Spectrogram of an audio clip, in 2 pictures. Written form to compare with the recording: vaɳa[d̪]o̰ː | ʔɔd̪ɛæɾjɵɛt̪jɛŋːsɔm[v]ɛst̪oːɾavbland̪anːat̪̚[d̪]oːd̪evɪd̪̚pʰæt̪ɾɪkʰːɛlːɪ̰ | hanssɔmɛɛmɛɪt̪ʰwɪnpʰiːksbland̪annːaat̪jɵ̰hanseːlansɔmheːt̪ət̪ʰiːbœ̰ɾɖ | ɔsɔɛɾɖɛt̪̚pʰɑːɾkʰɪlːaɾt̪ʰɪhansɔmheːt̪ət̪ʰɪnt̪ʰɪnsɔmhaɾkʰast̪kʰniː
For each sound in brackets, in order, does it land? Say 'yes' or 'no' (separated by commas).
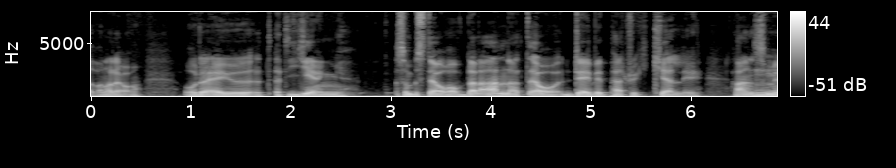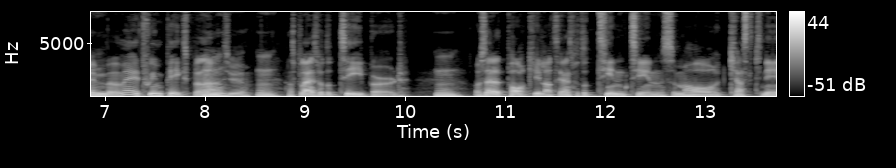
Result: yes, no, yes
